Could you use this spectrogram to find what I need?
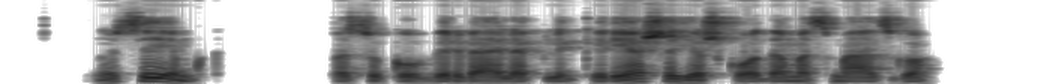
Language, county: Lithuanian, Klaipėda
